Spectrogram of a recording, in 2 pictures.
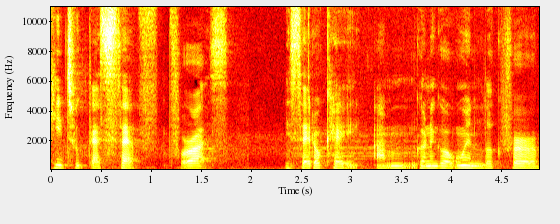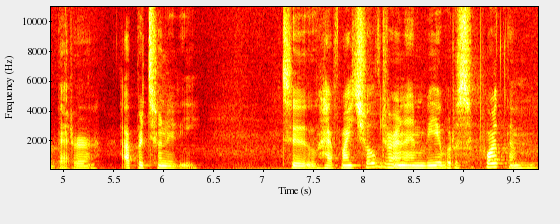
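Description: Music in the background behind a woman's moderate-paced speech. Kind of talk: interview answer. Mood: warm, reflective. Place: shop.

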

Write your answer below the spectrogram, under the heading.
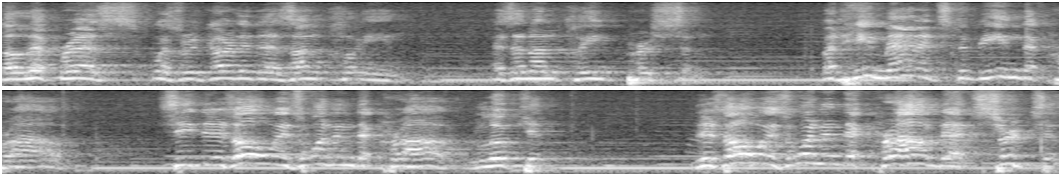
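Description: A man talks in a raised, projected voice at a moderate pace with ordinary pitch variation and long, frequent pauses while clear music plays behind him. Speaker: preacher. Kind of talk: sermon. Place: tent. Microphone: camera far.

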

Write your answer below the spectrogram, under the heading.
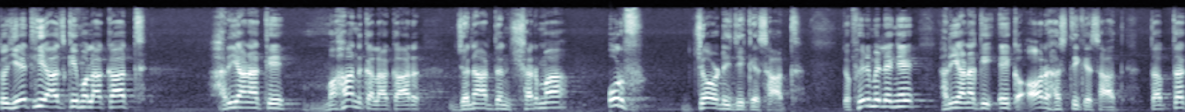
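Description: His pitch high and his intonation lively, a man speaks at a fairly slow pace with long, frequent pauses. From Haryana. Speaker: TV interview host. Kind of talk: show intro and outro; interview conversation. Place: studio. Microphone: lapel.

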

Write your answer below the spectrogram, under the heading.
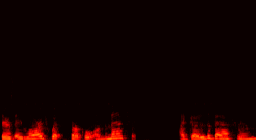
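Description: Ordinary pitch variation shapes a natural reading voice. Little sound intrudes, as the background is quiet.

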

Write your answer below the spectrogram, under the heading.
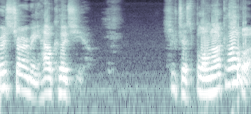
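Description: A man uses a put-on character voice pitched high. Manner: sarcastic.

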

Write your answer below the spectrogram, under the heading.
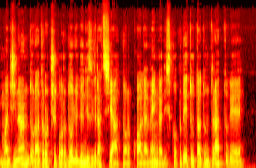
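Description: Pitched very deep and low, a man with a dark, mellow tone speaks at a fairly quick pace with lively intonation. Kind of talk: audiobook reading of a literary novel. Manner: measured, expressive narrator's delivery.

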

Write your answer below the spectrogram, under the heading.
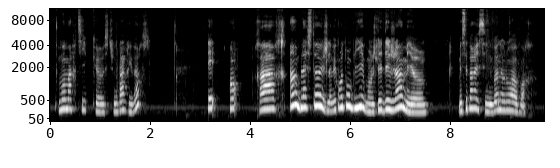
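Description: A high-pitched woman's voice at a moderate pace, broken by long, frequent pauses. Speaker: YouTuber opening trading card packs. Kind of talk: casual unboxing video. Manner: hesitant, many filler sounds. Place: home room. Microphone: phone near.

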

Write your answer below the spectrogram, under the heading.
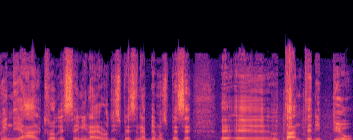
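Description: Fairly quick and with ordinary pitch movement, a man delivers his words. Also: dry sound with no echo. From Abruzzo, Italy. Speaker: mayor. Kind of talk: interview. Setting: outdoors. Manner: combative. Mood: dismissive, mildly irritated. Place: street. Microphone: handheld.

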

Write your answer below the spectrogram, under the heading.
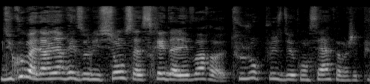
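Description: A woman speaks at a fairly quick pace. Her pitch variation is ordinary. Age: 20s. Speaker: YouTuber. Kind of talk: vlog to camera. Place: home room. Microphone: phone near.

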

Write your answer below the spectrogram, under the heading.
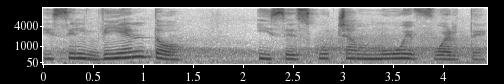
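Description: A woman at a very slow pace, ordinary pitch variation, music in the background. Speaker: actress in language lesson skit. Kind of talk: scripted slow conversation for learners. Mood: playful, expressive, surprised. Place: home room.

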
